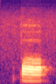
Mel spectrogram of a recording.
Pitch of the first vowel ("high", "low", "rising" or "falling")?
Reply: low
